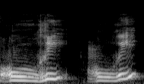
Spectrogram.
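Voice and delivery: "Ouri" with a weighted, rising "ri"; stress on the second syllable. Shown as a demonstration. Teacher explains second-syllable accent, "Ouri" stressed on "ri". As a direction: hit the "ri" of "Ouri". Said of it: "l'accent tonique est mis sur la deuxième syllabe".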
